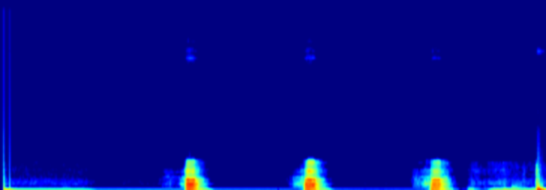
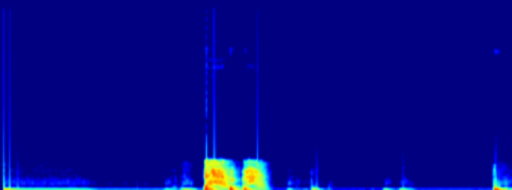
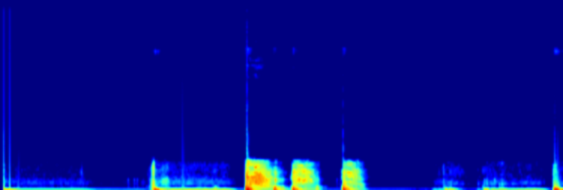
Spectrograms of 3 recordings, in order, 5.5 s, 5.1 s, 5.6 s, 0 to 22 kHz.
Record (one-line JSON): {"exhalation_length": "5.5 s", "exhalation_amplitude": 32766, "exhalation_signal_mean_std_ratio": 0.27, "cough_length": "5.1 s", "cough_amplitude": 32766, "cough_signal_mean_std_ratio": 0.31, "three_cough_length": "5.6 s", "three_cough_amplitude": 32766, "three_cough_signal_mean_std_ratio": 0.37, "survey_phase": "beta (2021-08-13 to 2022-03-07)", "age": "45-64", "gender": "Male", "wearing_mask": "No", "symptom_cough_any": true, "symptom_sore_throat": true, "symptom_abdominal_pain": true, "symptom_fatigue": true, "symptom_headache": true, "symptom_onset": "3 days", "smoker_status": "Ex-smoker", "respiratory_condition_asthma": false, "respiratory_condition_other": false, "recruitment_source": "Test and Trace", "submission_delay": "1 day", "covid_test_result": "Positive", "covid_test_method": "ePCR"}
